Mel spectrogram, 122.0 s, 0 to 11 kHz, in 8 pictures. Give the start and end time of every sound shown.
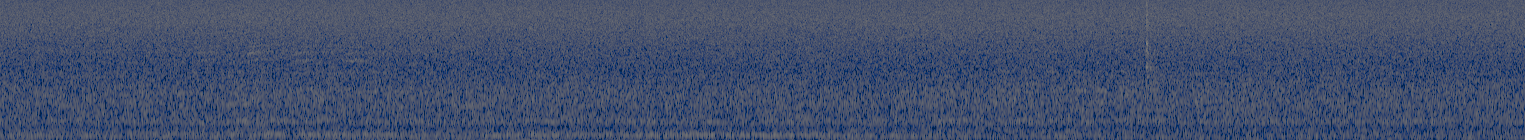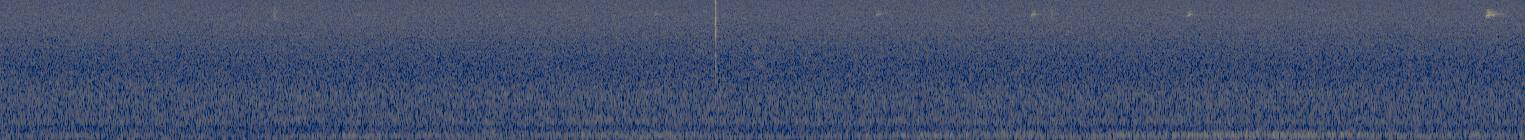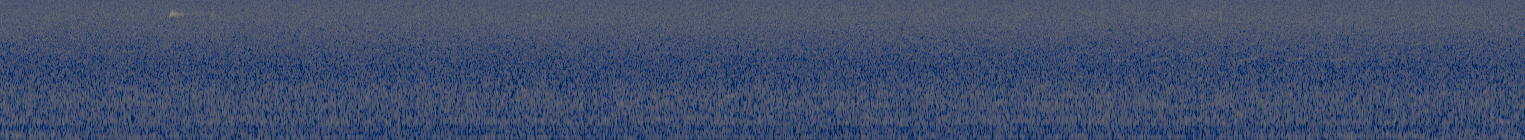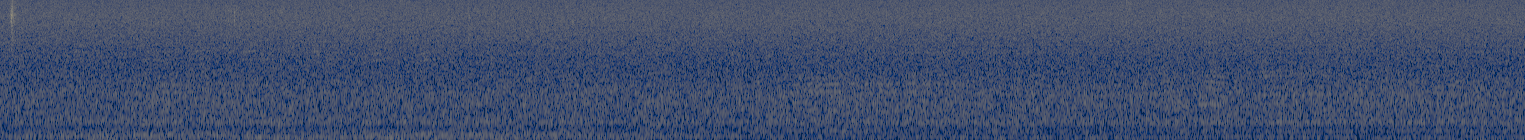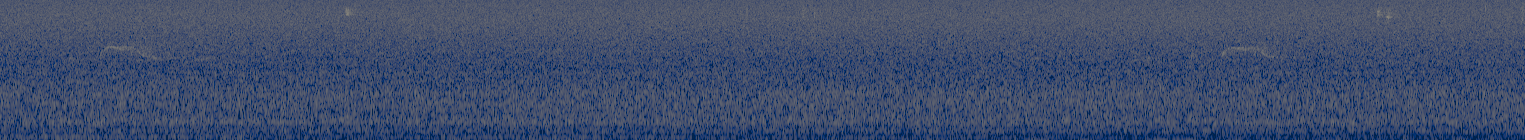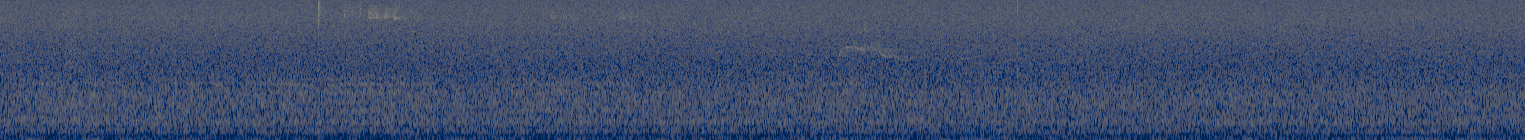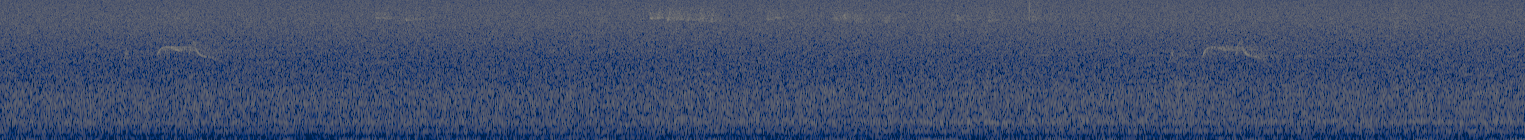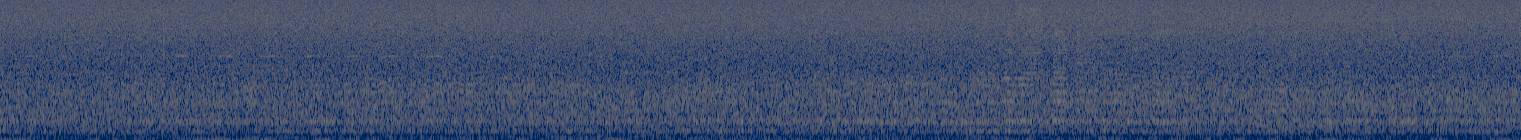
0s-4s: Red-breasted Nuthatch song
0s-4s: airplane
4s-6s: insect buzz
10s-12s: airplane
14s-16s: airplane
18s-22s: unidentified bird chip note
18s-32s: airplane
24s-28s: unidentified bird chip note
30s-34s: unidentified bird chip note
42s-50s: Red-breasted Nuthatch song
44s-50s: insect buzz
52s-90s: insect buzz
62s-64s: Olive-sided Flycatcher song
64s-66s: unidentified bird chip note
68s-70s: unidentified bird chip note
72s-74s: Olive-sided Flycatcher song
74s-76s: unidentified bird chip note
78s-82s: unidentified sound
84s-86s: Olive-sided Flycatcher song
92s-94s: Olive-sided Flycatcher song
92s-122s: insect buzz
94s-96s: unidentified sound
98s-102s: unidentified sound
100s-102s: Red-breasted Nuthatch song
102s-106s: Olive-sided Flycatcher song
104s-106s: Red-breasted Nuthatch song
108s-112s: Red-breasted Nuthatch song
120s-122s: Red-breasted Nuthatch song

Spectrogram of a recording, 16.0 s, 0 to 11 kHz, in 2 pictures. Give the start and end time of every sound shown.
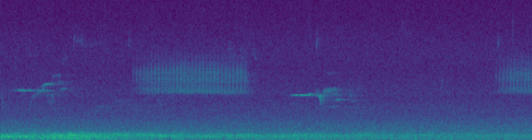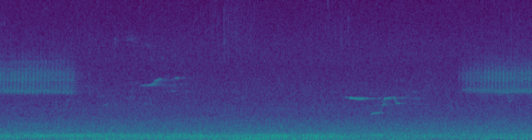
0s-2s: Hermit Thrush song
0s-2s: unidentified bird chip note
0s-16s: airplane
2s-4s: Dark-eyed Junco song
4s-10s: unidentified bird chip note
4s-16s: Hermit Thrush song
6s-10s: Dark-eyed Junco song
14s-16s: Dark-eyed Junco song

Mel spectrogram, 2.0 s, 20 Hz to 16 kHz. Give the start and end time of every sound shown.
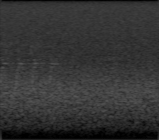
0s-2s: Steller's Jay call

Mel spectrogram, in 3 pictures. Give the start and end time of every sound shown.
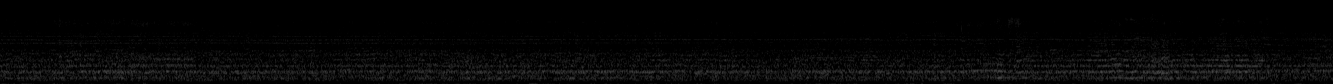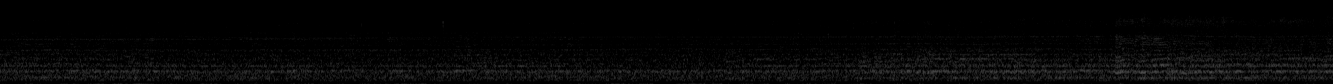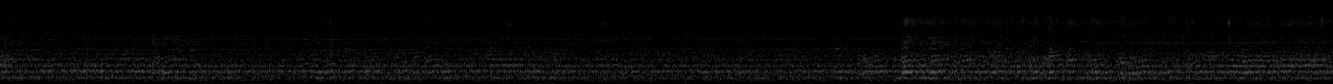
0s-40s: insect buzz

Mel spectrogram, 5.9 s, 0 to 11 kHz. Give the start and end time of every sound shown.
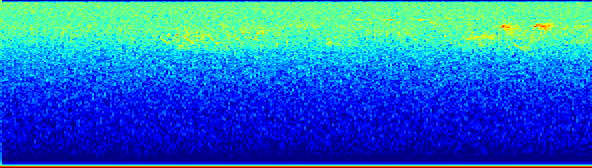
0s-6s: warbler song
2s-4s: Pine Siskin call
2s-6s: Golden-crowned Kinglet song

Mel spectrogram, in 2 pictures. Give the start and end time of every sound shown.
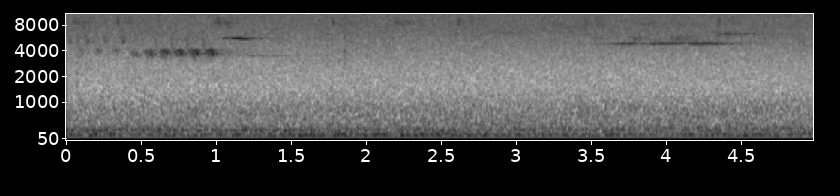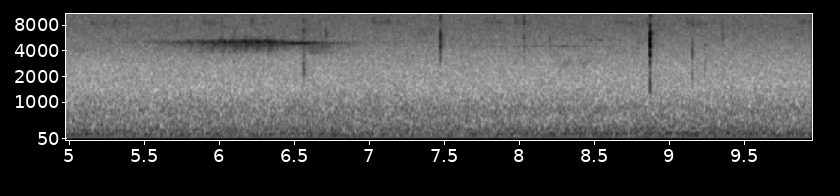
0s-8s: warbler song
8s-10s: Western Tanager song

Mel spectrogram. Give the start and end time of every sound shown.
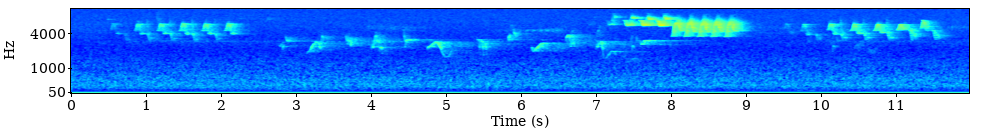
0s-4s: warbler song
2s-8s: Black-headed Grosbeak song
6s-10s: Nashville Warbler song
8s-12s: warbler song

